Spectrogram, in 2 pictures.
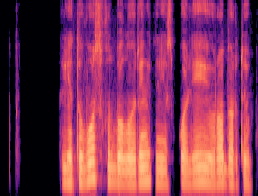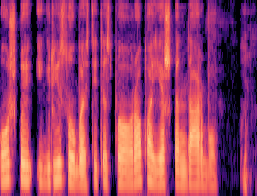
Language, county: Lithuanian, Marijampolė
